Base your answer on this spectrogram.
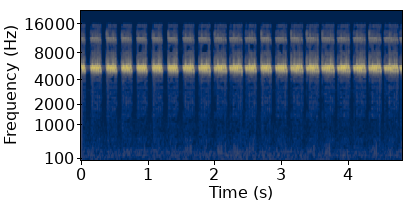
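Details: Shrill chirping from two crickets: crisp, separate high-pitched pulses repeated about four times a second at a steady pace, each with a faint ringing upper tone. Quiet background.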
